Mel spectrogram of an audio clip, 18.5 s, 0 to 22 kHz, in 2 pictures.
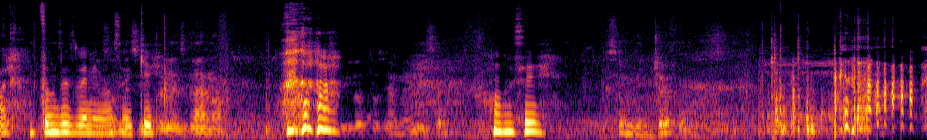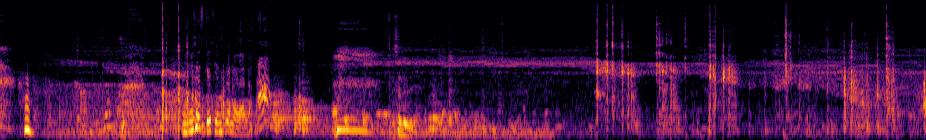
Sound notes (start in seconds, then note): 6.8 laughs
